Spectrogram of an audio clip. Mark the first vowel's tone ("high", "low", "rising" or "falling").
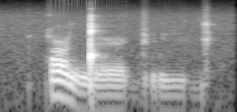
falling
